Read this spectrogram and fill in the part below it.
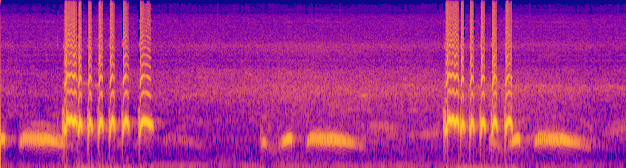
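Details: Lure recording of a local Javanese zebra dove with a big voice. Two bursts of about six rapid, ringing notes, each joined by a low, descending coo, with short soft coos in between.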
